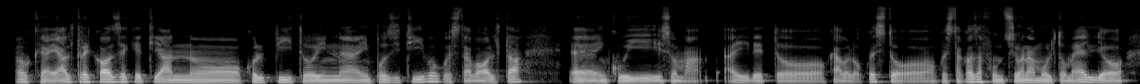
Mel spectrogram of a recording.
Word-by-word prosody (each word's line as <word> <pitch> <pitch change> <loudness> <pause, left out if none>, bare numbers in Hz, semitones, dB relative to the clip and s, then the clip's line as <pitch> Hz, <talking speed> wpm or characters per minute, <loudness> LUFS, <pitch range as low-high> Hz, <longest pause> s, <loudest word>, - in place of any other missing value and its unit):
Okay, 105 -4 0
altre 105 +4 +1
cose 110 0 +3
che 110 -2 0
ti 110 - -1
hanno 100 -1 +2
colpito 105 -1 0
in 100 -1 +2 0.2
in 95 0 -1
positivo 105 +6 -1
questa 100 -4 -4
volta, 95 +6 +1 0.4
ehm, 90 -3 +2
in 95 +1 -1
cui, 95 -3 +2
insomma, 90 - -2 0.2
hai 95 0 -2
detto: 80 -6 -2
“Cavolo, 80 -3 -3
questo 70 - -2
questa 95 +1 -4
cosa 110 +3 +2
funziona 100 -2 +1
molto 100 -2 +1
meglio 100 -3 +2
100 Hz, 130 wpm, -23 LUFS, 90-105 Hz, 0.4 s, cose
